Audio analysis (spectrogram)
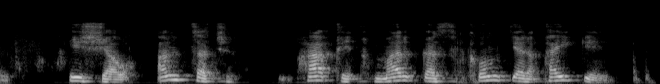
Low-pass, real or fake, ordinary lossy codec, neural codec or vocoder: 7.2 kHz; fake; MP3, 64 kbps; codec, 16 kHz, 4.8 kbps, FACodec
